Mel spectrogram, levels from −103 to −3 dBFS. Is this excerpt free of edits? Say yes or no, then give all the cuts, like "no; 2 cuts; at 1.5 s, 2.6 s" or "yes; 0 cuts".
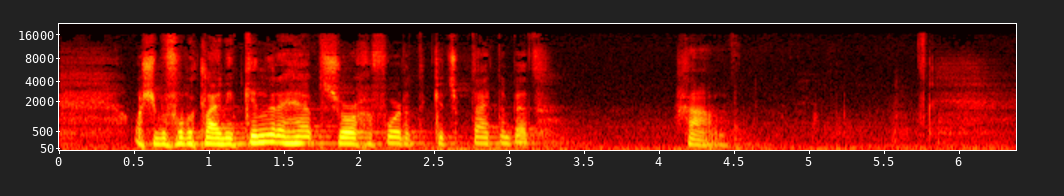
yes; 0 cuts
